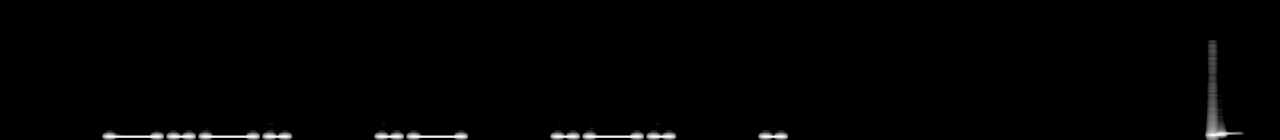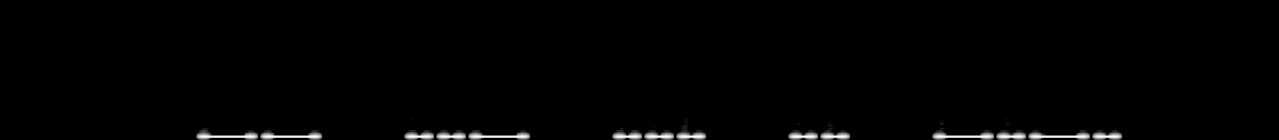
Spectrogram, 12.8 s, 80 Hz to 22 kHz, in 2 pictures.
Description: Morse code, heard as a keyed tone, about 15 wpm, spaced as for 11 wpm, 700 Hz. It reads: CARE MUSIC
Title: 2x Character Spacing - Top 300 Words - 15wpm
